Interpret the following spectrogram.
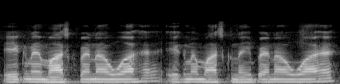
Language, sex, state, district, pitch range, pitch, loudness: Hindi, male, Gujarat, Valsad, 115-120 Hz, 120 Hz, -16 LUFS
